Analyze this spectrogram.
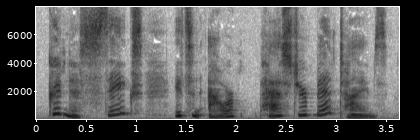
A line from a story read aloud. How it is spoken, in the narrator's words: Thomas gasped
